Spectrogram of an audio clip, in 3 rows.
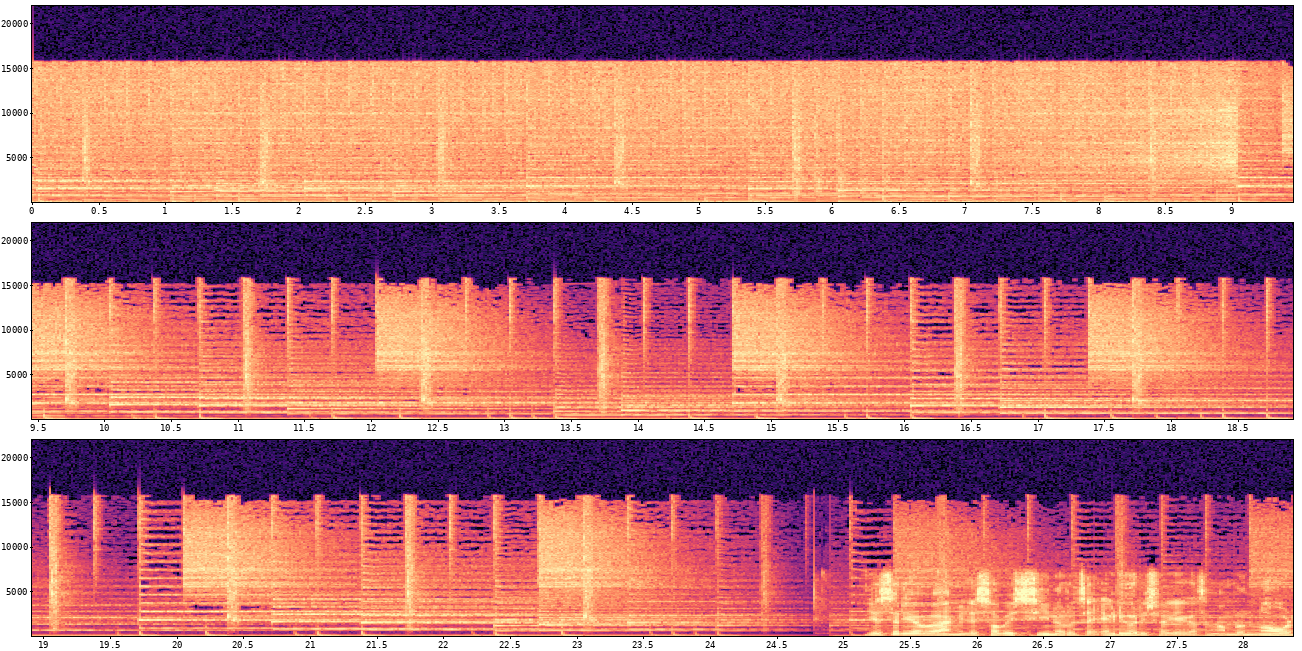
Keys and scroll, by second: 0.9 space, 1.2 h, 1.7 space, 2.0 Delete, 2.1 h, 11.1-12.7 typing, 14.6 space, 14.9 m, 16.0 h, 16.4 m, 17.6 h, 17.9 h, 18.8 m, 19.4 h, 20.4 o, 21.6 space.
